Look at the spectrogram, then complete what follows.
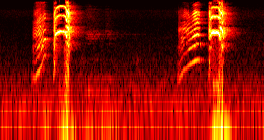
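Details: Pet parrot mimicking words and sounds such as "kaka kaka"; two matching paired utterances about two and a half seconds apart, each a rising tonal sweep followed by a loud, harsh, broadband note, recorded close in a quiet room.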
